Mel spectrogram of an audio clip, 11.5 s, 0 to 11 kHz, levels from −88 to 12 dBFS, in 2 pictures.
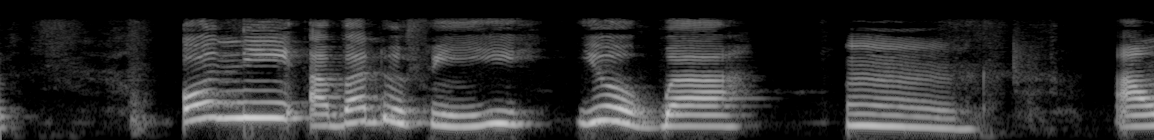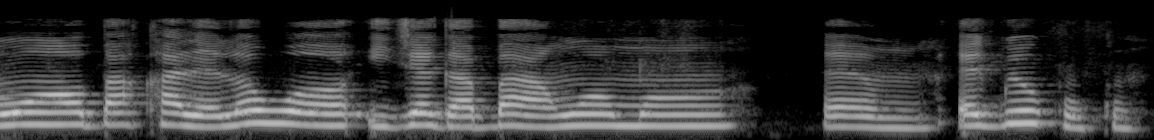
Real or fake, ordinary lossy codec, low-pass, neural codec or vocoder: real; AAC, 48 kbps; 7.2 kHz; none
